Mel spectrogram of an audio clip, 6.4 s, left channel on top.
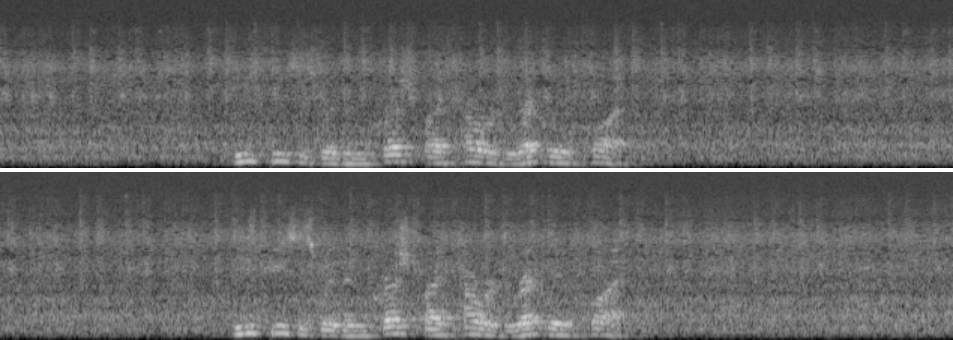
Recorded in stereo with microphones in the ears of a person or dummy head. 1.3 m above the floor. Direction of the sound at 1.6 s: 70° right (ahead or behind).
